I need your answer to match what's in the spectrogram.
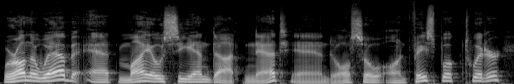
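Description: A man announcing a radio broadcast in a smooth, expressive scripted delivery. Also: mid-range voice, a little slow.

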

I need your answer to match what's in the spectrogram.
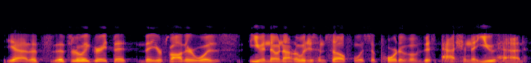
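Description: A man's voice: fairly low pitch, fairly even intonation, moderate pace. Male interviewer, echoey phone-like sound. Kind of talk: radio interview. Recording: phone-like sound with long reverb.

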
